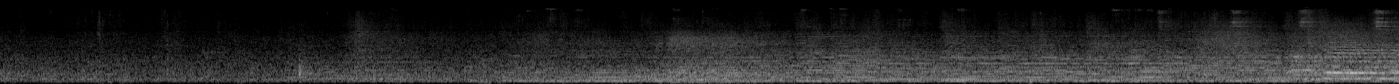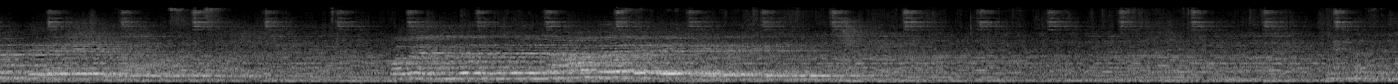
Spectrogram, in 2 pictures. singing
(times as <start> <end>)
12.6 27.9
